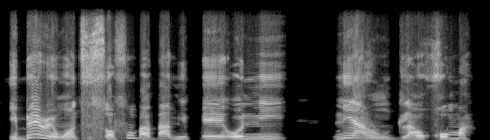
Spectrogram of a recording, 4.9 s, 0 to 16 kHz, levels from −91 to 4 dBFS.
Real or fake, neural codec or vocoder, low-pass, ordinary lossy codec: real; none; 14.4 kHz; none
